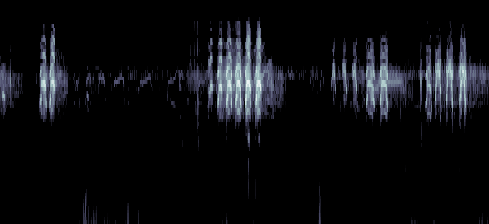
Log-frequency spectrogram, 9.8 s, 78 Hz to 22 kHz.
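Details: Osprey at a nest in Charlo, Montana, on 16 June 2024, as the male arrives with a large fish and the female feeds three chicks; loud, high, sharp chirps in quick bursts near the start, middle and end, over a quiet background.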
